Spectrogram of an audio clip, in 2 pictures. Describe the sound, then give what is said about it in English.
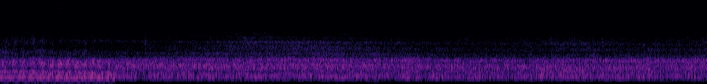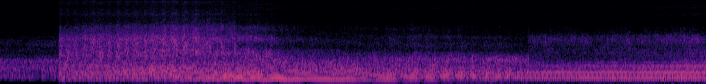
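A loud engine drones steadily, a propeller-like hum that suddenly swells louder and rougher midway with shifting tones, then eases back slightly toward the end, from a flying object with blinking lights in the border area of Laredo. No one speaks. “But I want you to see this, that it has blinking lights, okay, and combustion and propulsion sound. They are loud.”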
